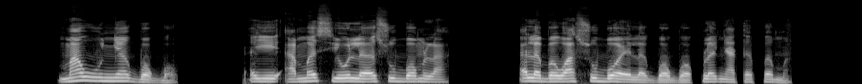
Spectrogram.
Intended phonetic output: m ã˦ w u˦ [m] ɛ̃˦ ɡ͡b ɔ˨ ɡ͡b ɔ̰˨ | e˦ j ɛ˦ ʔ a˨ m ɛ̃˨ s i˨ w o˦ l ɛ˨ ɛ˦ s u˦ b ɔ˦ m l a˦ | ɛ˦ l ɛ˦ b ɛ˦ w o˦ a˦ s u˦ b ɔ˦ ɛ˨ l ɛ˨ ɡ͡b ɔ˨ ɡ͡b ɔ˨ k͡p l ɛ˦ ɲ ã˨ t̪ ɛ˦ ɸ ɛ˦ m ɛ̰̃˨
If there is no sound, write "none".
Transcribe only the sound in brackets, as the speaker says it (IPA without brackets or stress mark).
ɲ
